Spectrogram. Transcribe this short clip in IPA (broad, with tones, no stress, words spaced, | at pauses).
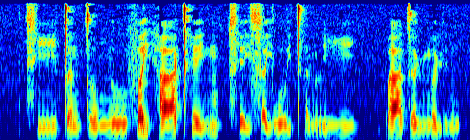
t͡sʰiː˨˧t̪ɐ˨˩nt̪o˨w n̪uː˨˧fɐ˥jhaː˨˥ kʰe˨˥j mɐ˥p̚t͡sʰe˨˩jsɐ˨˧j wuː˨˩jt̪ʰɐ˨˩n liː˧ | paː˨t̪ɵ˧ɥmɵ˨˩ɥ ɪ˧ŋ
